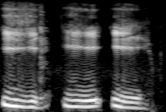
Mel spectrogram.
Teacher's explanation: the tongue is sort of hunched up in the front of the mouth · that's not only a high vowel it's a front vowel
